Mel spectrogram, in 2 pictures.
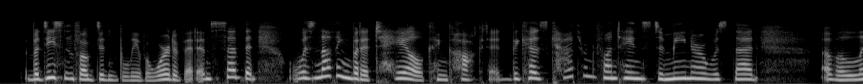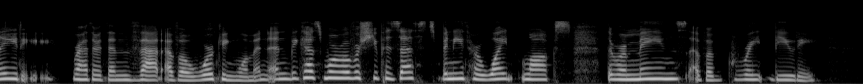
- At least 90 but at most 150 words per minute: No, average, 165 wpm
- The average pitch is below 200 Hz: No, high, 240 Hz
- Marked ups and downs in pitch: No, average, 4.1 semitones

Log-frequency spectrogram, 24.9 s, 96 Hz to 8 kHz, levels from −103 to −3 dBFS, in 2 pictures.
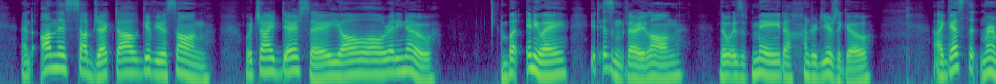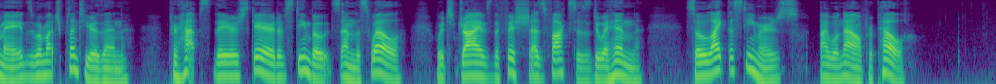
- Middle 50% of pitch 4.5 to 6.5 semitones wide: Yes, average, 4.9 semitones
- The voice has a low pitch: No, medium, 150 Hz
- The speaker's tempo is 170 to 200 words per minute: No, average, 150 wpm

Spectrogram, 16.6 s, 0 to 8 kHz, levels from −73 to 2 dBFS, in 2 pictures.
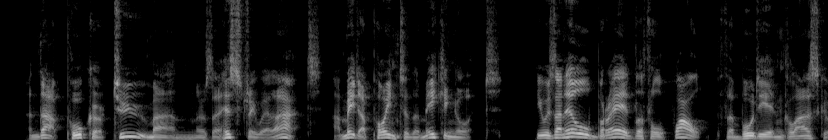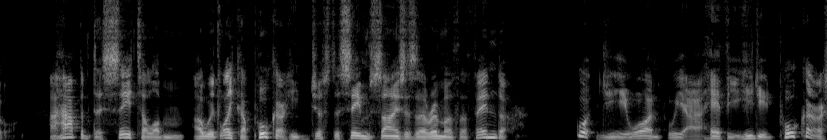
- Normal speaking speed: No, fast, 215 wpm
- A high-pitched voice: No, low, 115 Hz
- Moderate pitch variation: No, wide, 8.7 semitones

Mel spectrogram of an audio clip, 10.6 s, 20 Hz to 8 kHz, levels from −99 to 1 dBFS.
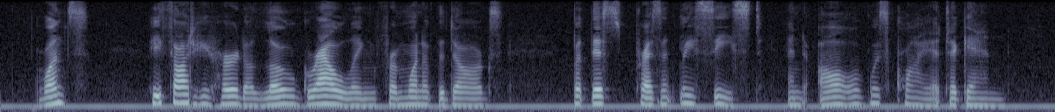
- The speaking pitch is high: No, medium, 145 Hz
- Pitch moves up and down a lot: No, average, 3.3 semitones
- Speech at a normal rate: No, slow, 125 wpm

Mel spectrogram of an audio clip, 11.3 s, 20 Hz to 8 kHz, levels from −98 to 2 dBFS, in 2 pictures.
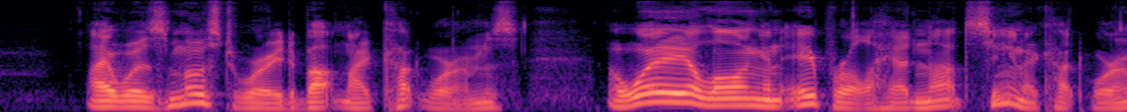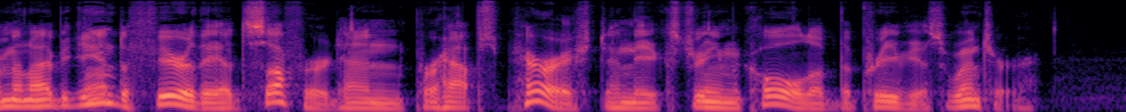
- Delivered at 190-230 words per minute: Yes, average, 195 wpm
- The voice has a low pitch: Yes, low, 110 Hz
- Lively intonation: Yes, wide, 6.2 semitones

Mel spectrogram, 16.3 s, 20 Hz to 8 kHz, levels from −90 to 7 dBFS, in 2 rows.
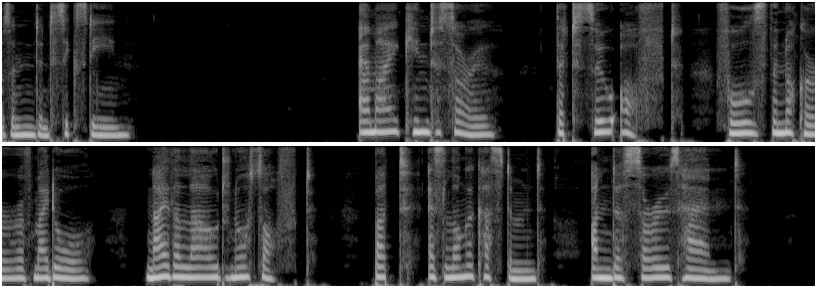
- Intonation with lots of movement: No, average, 3.0 semitones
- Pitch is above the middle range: Yes, high, 205 Hz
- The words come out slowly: Yes, slow, 105 wpm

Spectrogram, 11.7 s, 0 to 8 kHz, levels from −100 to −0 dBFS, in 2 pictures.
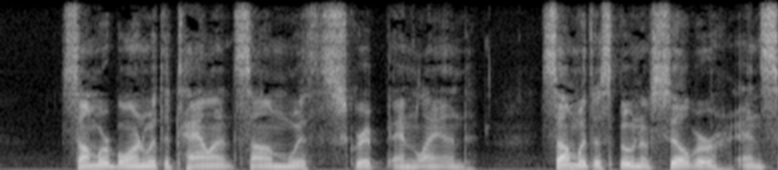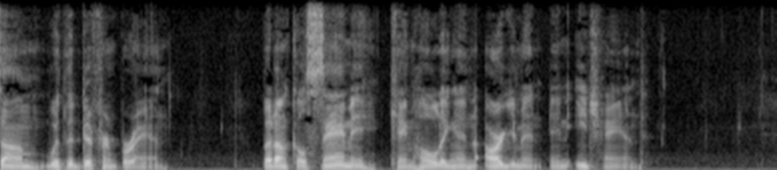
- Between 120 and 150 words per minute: No, average, 170 wpm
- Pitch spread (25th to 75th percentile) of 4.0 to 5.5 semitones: No, average, 3.5 semitones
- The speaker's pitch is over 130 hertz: No, very low, 95 Hz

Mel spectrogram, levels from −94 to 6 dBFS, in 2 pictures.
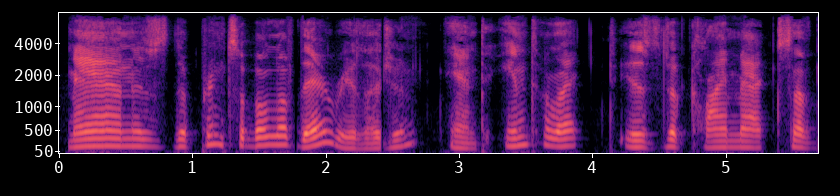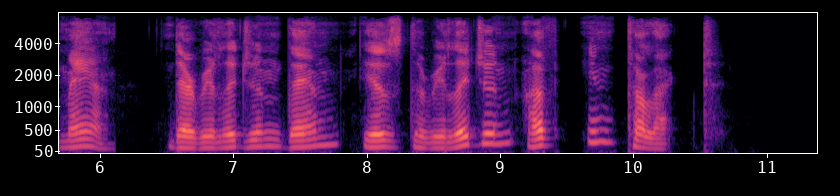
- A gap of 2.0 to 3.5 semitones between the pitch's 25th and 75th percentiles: No, average, 4.0 semitones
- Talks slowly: Yes, slow, 120 wpm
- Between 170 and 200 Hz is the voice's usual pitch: No, medium, 145 Hz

